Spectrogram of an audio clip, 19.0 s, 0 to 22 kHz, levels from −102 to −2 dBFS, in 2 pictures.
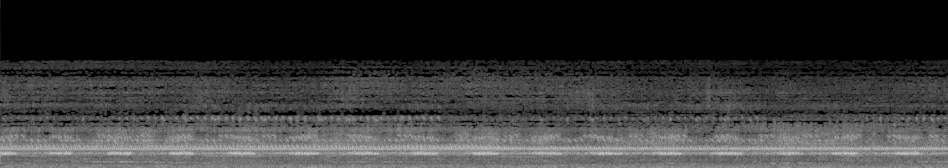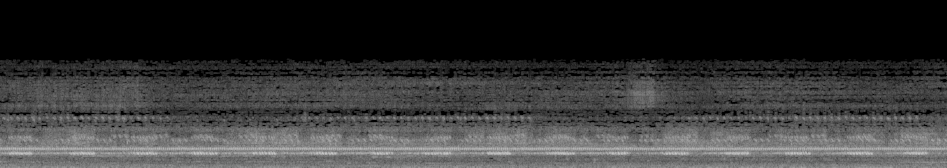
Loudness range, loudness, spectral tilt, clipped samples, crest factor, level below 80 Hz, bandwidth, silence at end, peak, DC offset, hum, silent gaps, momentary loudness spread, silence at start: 1 LU; -29 LUFS; -1.5 dB/octave; under 0.1%; 16 dB; -66 dBFS; 14 kHz; 0 s; -16 dBFS; under 0.1%; none; none; 3 LU; 0 s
